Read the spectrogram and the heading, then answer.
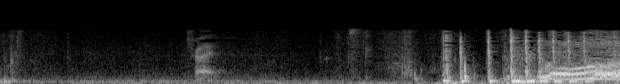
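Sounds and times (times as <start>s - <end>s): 
speech: 1.9s - 2.3s, 5.5s - 5.9s
dull heavy knocks on a door: 4.4s - 6.0s.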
